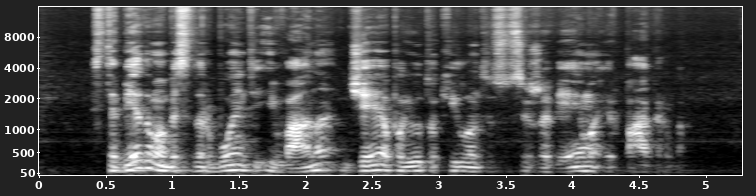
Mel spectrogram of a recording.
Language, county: Lithuanian, Vilnius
